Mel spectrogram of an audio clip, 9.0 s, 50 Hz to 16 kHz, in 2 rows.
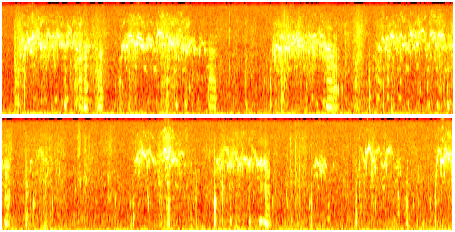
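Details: Feeding at a black stork nest in Estonia, 9 July 2019, 7:15. Short, separate hissing bursts, each about half a second long, come in quick succession with brief silences between them.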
